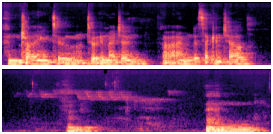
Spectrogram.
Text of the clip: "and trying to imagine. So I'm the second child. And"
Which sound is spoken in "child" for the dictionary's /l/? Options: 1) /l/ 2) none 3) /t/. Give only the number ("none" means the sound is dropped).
1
